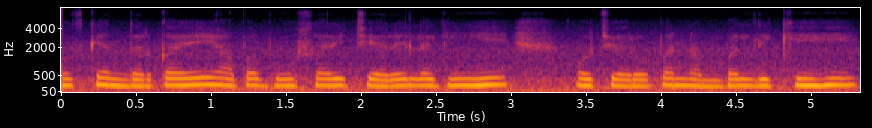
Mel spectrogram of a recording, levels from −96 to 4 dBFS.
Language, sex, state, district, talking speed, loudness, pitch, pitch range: Hindi, male, Chhattisgarh, Balrampur, 200 wpm, -23 LUFS, 190 Hz, 180-195 Hz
